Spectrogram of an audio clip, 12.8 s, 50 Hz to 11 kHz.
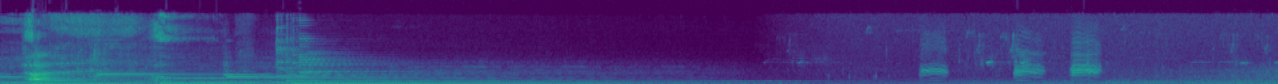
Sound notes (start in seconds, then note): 9.0 bird caws; 11.5 dramatic music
